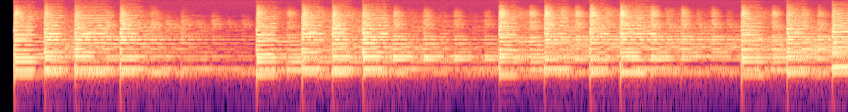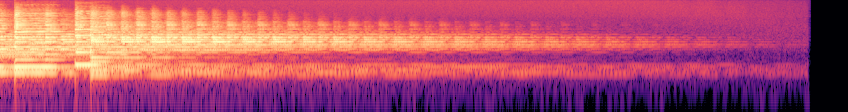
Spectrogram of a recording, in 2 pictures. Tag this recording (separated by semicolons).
keys; synth; loop; trance; melody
